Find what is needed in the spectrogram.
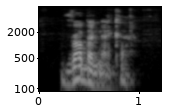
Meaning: A person who rubbernecks; someone who cranes their neck as though it were made of rubber to see something (such as a tourist attraction) or to watch an event (such as an accident); a rubberneck
- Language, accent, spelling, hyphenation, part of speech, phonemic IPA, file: English, Southern England, rubbernecker, rub‧ber‧neck‧er, noun, /ˈrʌbəˌnɛkə/, LL-Q1860 (eng)-rubbernecker.wav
